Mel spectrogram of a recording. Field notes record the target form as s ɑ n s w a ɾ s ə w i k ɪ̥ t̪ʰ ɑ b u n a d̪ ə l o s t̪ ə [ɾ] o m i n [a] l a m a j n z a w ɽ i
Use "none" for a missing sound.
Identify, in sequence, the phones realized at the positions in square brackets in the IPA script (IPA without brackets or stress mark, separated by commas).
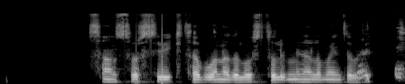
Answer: l, a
